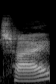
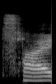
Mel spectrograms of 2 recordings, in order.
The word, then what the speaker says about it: Cai: So Keishi Chai is how you say it in English. And in Chinese, you usually flip the surname and the first name. So Cai is first and Kai Si is my name.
